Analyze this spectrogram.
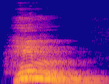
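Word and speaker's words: hymn: হিম, এর উচ্চারণটা কি হিম, এনটা উজ্জ আছে, হিম মানে কি স্তোত্র, হিম মানে কি স্তোত্র, তাহলে এইচ ওয়াই এম এন, হিম, এনটা উজ্জ আছে, স্তোত্র।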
